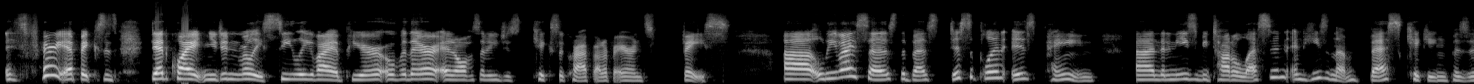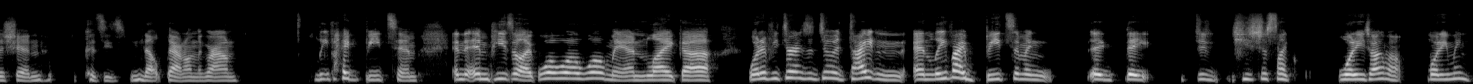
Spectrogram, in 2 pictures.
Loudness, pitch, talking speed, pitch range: -19 LUFS, 230 Hz, 210 wpm, 205-255 Hz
